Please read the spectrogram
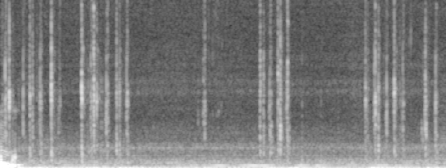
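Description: Computer keyboard typing: quick runs of key clicks, with a pause of about a second in the middle.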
